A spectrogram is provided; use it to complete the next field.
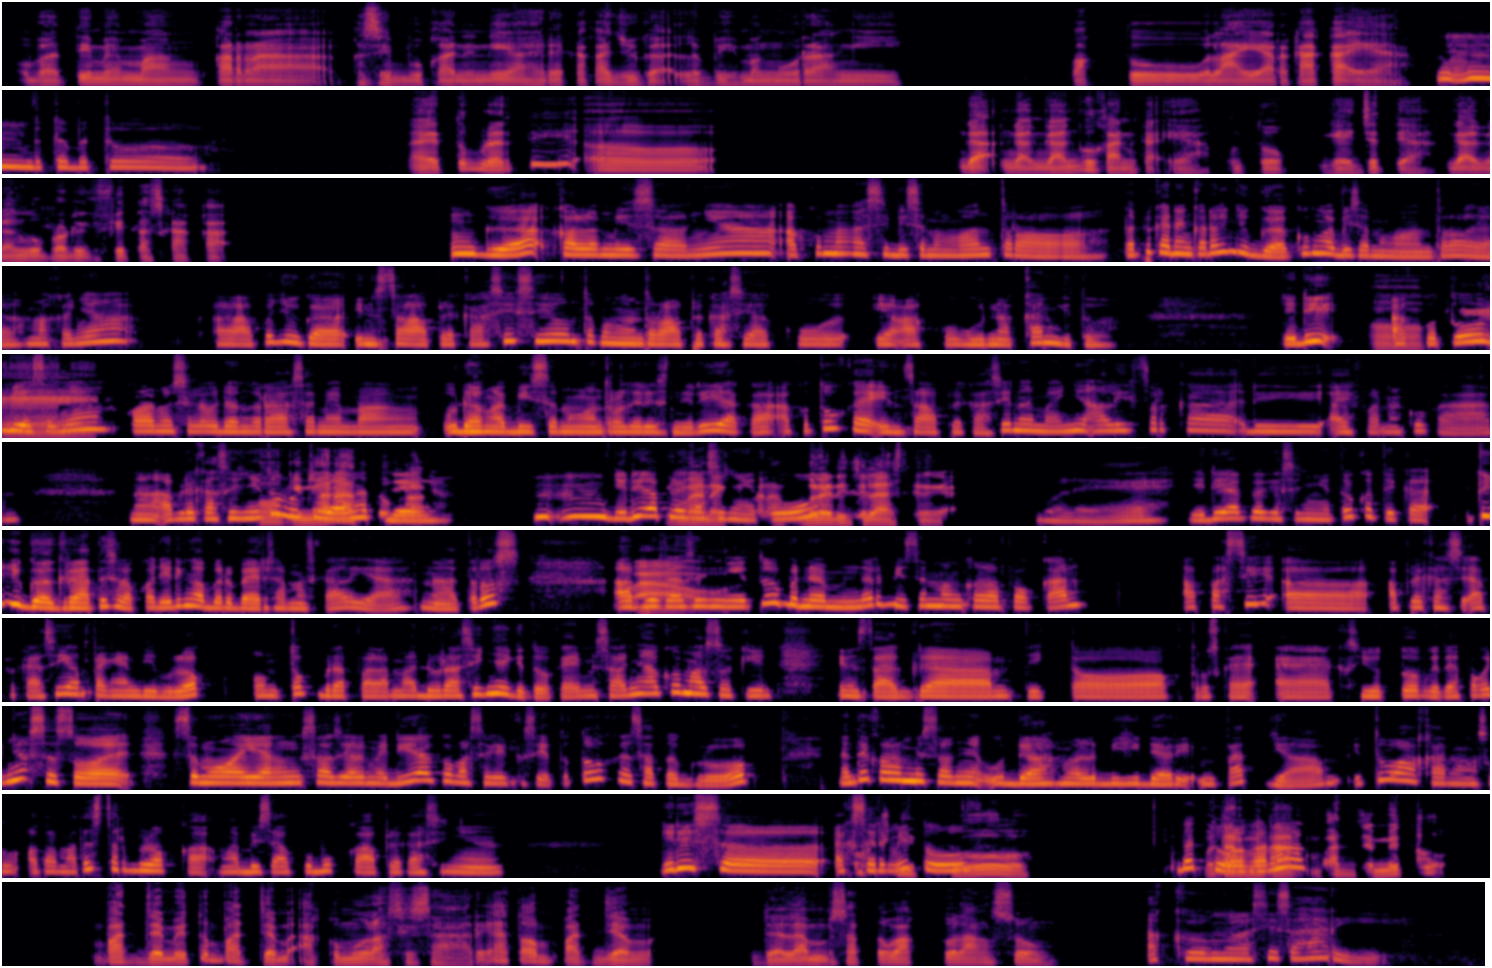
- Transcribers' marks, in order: distorted speech; other background noise; static
- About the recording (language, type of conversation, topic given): Indonesian, podcast, Bagaimana pengaruh penggunaan gawai terhadap kualitas istirahatmu berdasarkan pengalamanmu?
